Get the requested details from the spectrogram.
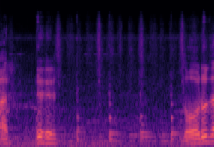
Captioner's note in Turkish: Gülme sesi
